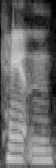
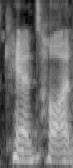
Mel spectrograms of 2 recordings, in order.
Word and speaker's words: Canton: And if you're from the South, it's pronounced Canton, but in China, it's Canton, and that's how it's spelled.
